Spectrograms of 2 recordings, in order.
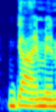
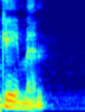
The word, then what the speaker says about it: Gaiman: Rhymes with Cayman. – So I've been saying it right, I think. I think I've been saying Gaiman.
